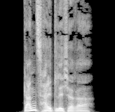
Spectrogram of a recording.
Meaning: inflection of ganzheitlich: 1. strong/mixed nominative masculine singular comparative degree 2. strong genitive/dative feminine singular comparative degree 3. strong genitive plural comparative degree
- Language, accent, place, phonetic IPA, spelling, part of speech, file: German, Germany, Berlin, [ˈɡant͡shaɪ̯tlɪçəʁɐ], ganzheitlicherer, adjective, De-ganzheitlicherer.ogg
